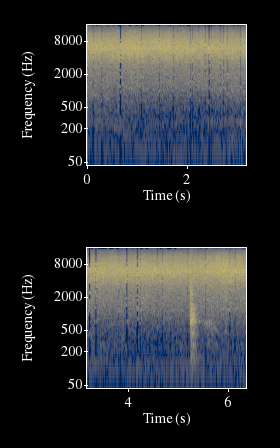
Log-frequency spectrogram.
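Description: Skirt steak, onions and peppers sizzling steadily on a hot flat-top griddle, with faint crackling. One brief louder sound about five seconds in.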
